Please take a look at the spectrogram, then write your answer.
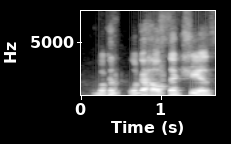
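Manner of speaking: plain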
